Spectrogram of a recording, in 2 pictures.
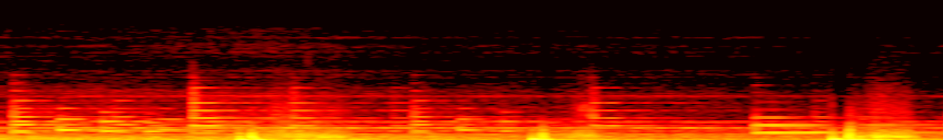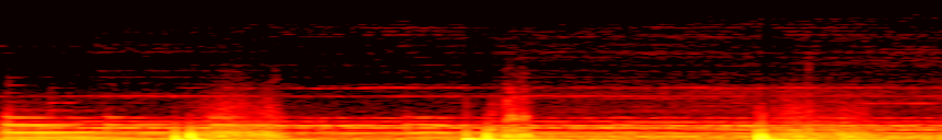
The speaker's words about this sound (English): It was a thick sound, like footsteps, but heavier.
